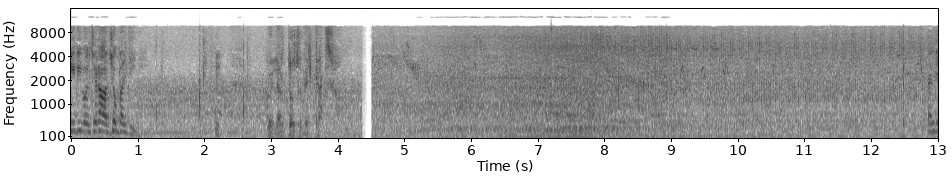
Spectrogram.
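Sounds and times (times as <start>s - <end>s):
car engine idling: 4.5s - 13.0s.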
